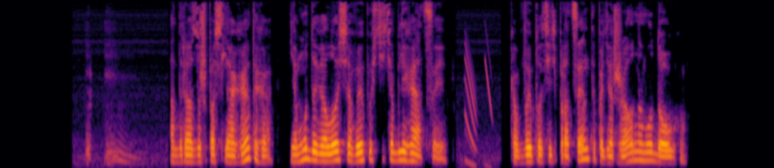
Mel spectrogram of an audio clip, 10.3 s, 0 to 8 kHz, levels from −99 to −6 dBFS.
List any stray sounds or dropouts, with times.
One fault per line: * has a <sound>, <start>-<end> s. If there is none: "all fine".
* has a throat clearing, 1.1-2.0 s
* has a chirp, 6.2-6.6 s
